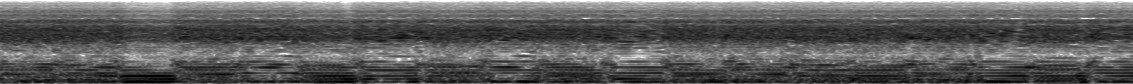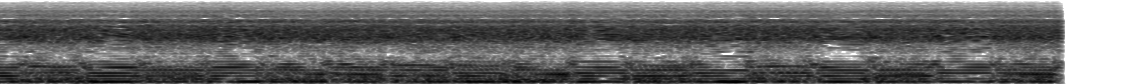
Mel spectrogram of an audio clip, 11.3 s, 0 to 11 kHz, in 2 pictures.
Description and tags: REV LOOPS METAL GUITAR 10
rythum guitar loops heave groove loops
heavy, metal, guitar, thrash, rock, groove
